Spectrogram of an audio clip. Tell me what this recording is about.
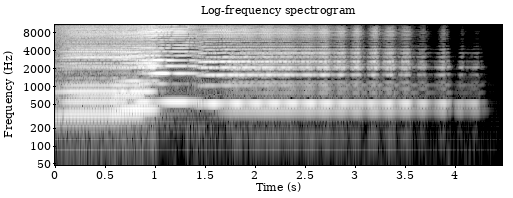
Chromatic Harmonica 22
A chromatic harmonica recorded in mono with my AKG C214 on my stairs.
chromatic, harmonica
